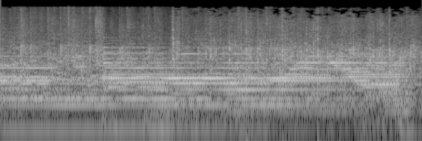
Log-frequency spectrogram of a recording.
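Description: A live band of guitars, drums and voice ending a Konkani song on a long held chord that fades out near the end, with some applause.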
